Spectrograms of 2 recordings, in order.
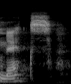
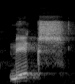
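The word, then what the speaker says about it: Mx.: It's pronounced mix. Um, mix.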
